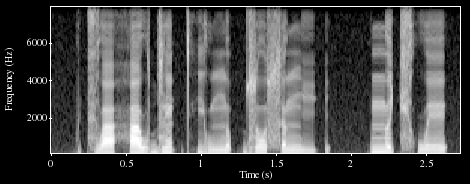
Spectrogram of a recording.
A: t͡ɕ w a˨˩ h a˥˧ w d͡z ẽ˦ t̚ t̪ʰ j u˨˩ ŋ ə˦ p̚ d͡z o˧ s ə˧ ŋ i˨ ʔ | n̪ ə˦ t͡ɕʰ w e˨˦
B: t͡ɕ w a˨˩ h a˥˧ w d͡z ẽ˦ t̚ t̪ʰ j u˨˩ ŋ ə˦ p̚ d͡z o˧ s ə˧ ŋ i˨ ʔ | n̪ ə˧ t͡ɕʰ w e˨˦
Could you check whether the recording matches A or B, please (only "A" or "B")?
A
